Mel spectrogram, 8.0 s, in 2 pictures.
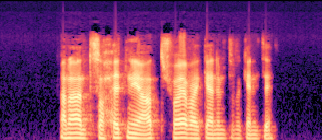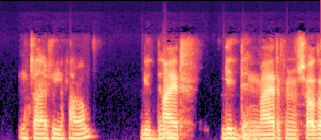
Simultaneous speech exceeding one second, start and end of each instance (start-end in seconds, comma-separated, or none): none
